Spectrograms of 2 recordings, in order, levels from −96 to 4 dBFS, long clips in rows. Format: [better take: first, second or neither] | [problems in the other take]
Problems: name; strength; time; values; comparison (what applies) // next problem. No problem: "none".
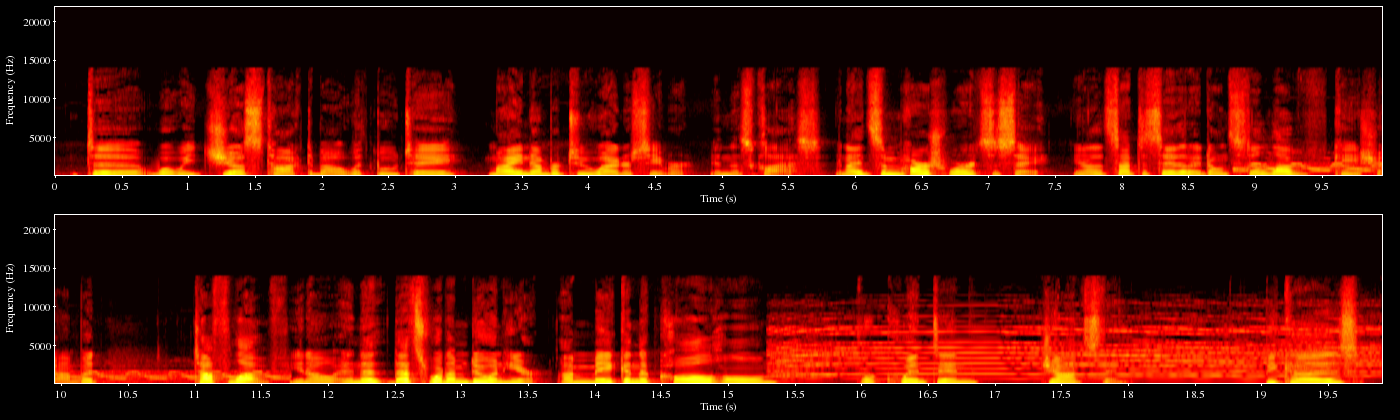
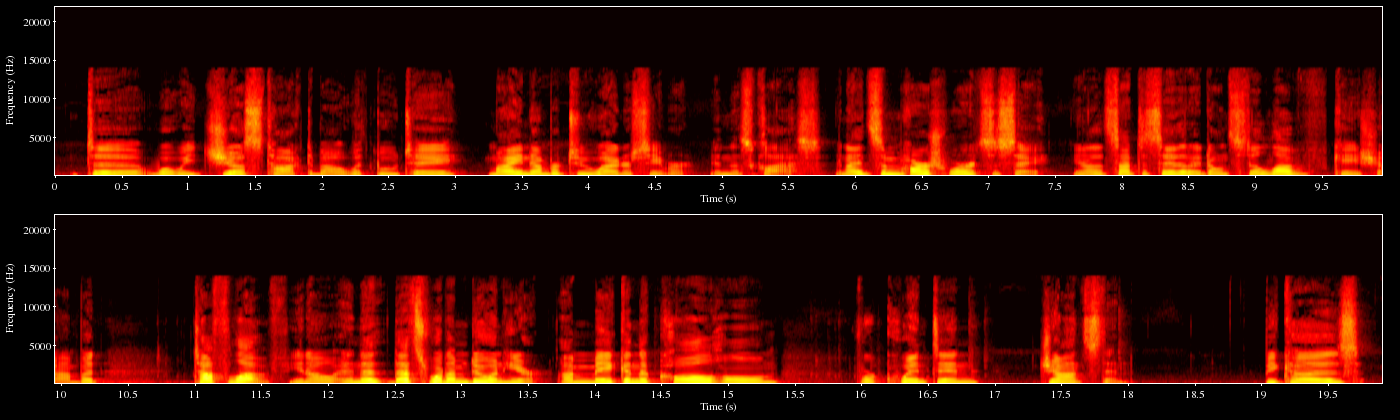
second | siren; faint; from 9 to 12 s and from 15 s on; peak 10 dB below the speech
